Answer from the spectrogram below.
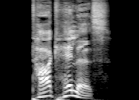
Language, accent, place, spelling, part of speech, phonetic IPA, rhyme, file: German, Germany, Berlin, taghelles, adjective, [ˈtaːkˈhɛləs], -ɛləs, De-taghelles.ogg
- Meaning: strong/mixed nominative/accusative neuter singular of taghell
